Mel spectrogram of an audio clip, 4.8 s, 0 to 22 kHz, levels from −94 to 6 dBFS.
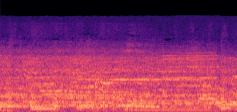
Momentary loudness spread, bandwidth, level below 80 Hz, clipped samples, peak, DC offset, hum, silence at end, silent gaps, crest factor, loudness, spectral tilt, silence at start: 3 LU; 11.5 kHz; -32 dBFS; under 0.1%; -2 dBFS; under 0.1%; none; 0 s; none; 12 dB; -13 LUFS; -7.5 dB/octave; 0 s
